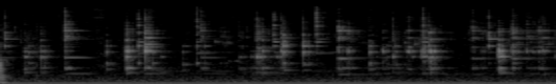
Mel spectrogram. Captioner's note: bones clanging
